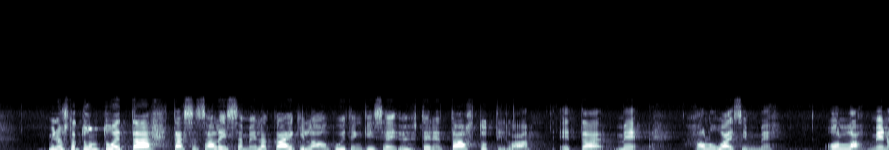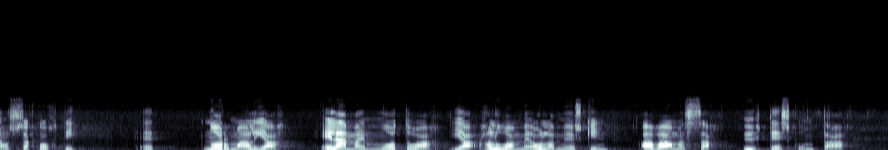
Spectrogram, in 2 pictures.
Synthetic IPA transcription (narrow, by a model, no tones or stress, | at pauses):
minust̪ɑt̪unt̪uːet̪ːæt̪æsːæsɑlisːɑmeilːˑækɑikilːɑoŋkuit̪eŋkinseʔyht̪einent̪ɑht̪ot̪ilɑ̰ḛt̪ːæme | hɑluɑisimːe | ʔolːɑmenosːɑkoht̪i | normɑːliɑ | elæmæmmuot̪oɑjɑ̰hɑluɑmːeolːɑmmyøskin | ʔɑʋɑmɑsːɑ̰ | ʔyht̪eiskṵnt̪ɑ̰ː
